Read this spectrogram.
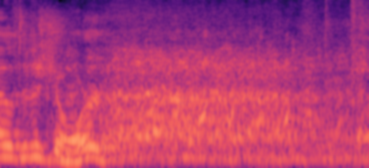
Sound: audience laughing

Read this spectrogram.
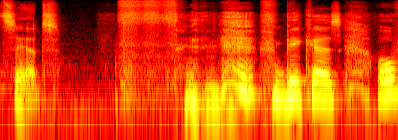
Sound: both laughing

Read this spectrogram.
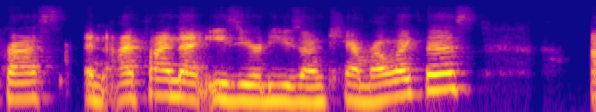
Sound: none

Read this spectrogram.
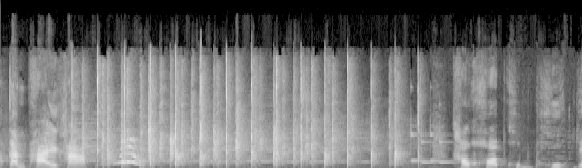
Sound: claps loudly

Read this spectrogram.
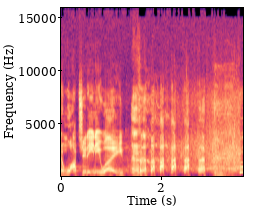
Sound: boisterous laughter; applause

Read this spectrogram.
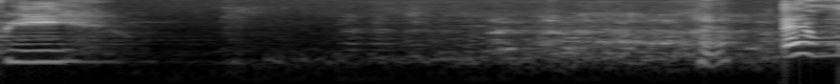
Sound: laughter

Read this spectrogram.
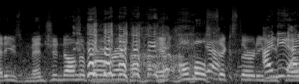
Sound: laughs

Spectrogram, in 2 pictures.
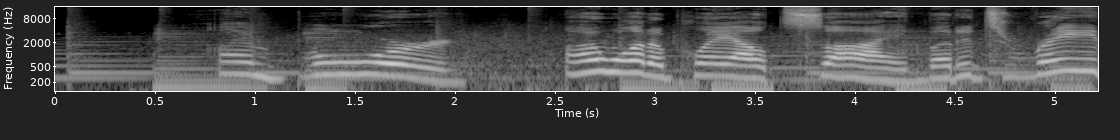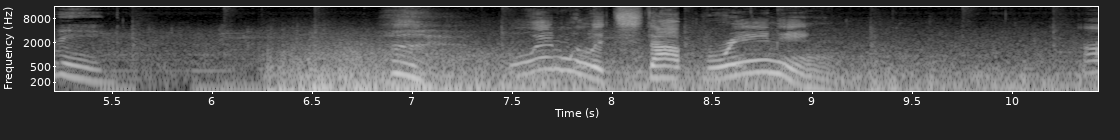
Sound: rain & Thunder

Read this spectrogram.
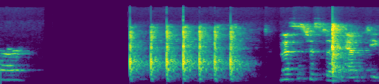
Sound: spatula tapping

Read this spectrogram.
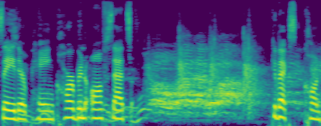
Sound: speaking French

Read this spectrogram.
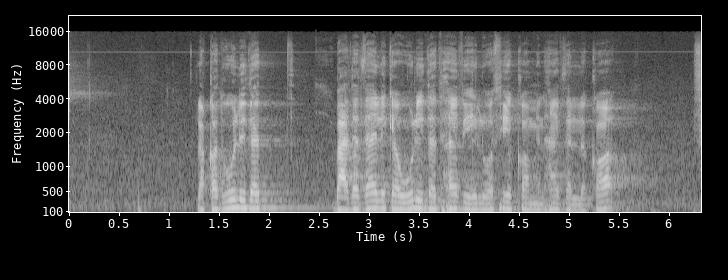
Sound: speaks in foreign language

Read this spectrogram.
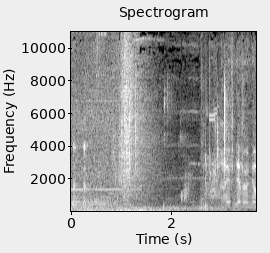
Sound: laughter

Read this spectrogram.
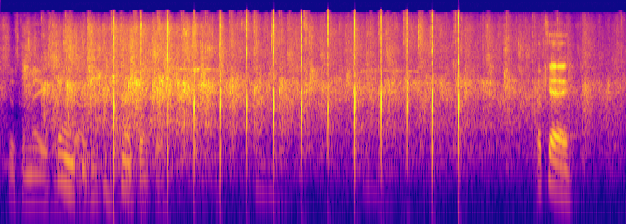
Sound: applause

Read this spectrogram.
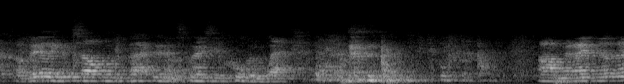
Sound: laughs

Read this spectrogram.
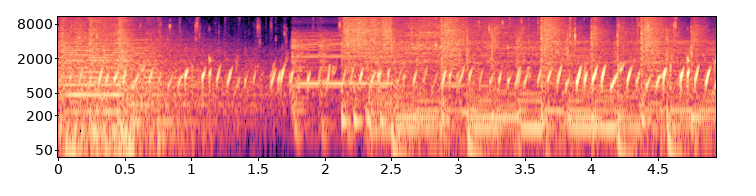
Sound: bubbles

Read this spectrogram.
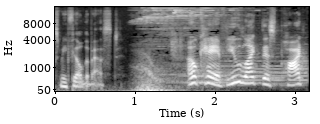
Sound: magical whoosh

